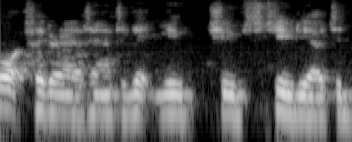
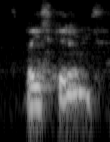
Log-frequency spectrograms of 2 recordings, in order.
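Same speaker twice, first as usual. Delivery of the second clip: soft, higher-pitched American accent; 8 semitones higher, 8 dB quieter than usual. Shown as a demonstration. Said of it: "in an American accent".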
